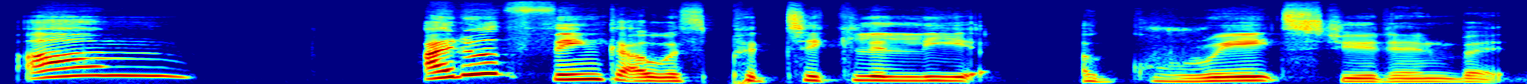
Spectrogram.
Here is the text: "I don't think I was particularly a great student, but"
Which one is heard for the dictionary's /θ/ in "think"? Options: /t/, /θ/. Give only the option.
/θ/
